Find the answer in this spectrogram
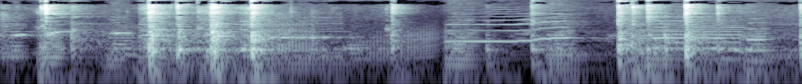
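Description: Stainless steel bowl of a KitchenAid stand mixer clinking and knocking against the metal mixer as it is handled and hooked into place: a string of sharp metallic clanks, with a cluster of them near the end.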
